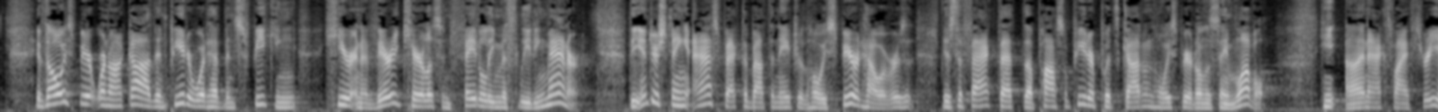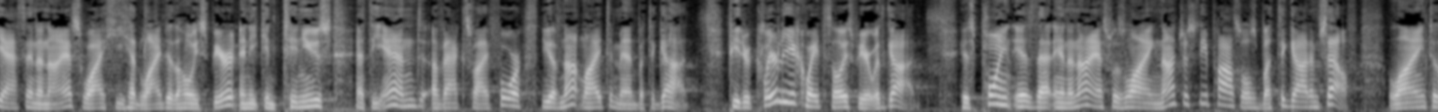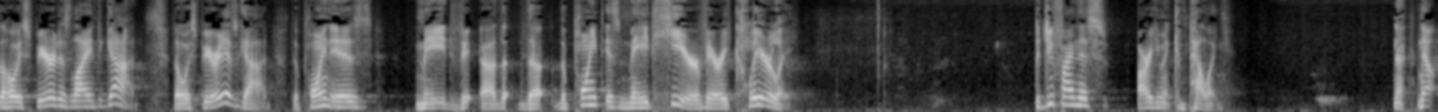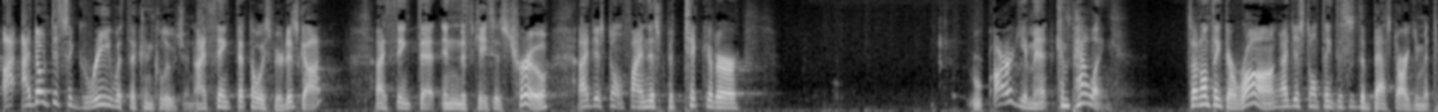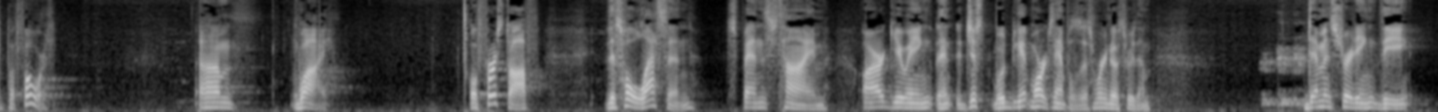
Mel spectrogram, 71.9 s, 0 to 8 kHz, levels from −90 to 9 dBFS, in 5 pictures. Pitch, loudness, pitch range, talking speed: 140 Hz, -16 LUFS, 120-165 Hz, 185 wpm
